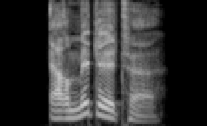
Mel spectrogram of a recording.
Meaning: inflection of ermittelt: 1. strong/mixed nominative/accusative feminine singular 2. strong nominative/accusative plural 3. weak nominative all-gender singular
- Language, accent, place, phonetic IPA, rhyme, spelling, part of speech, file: German, Germany, Berlin, [ɛɐ̯ˈmɪtl̩tə], -ɪtl̩tə, ermittelte, adjective / verb, De-ermittelte.ogg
